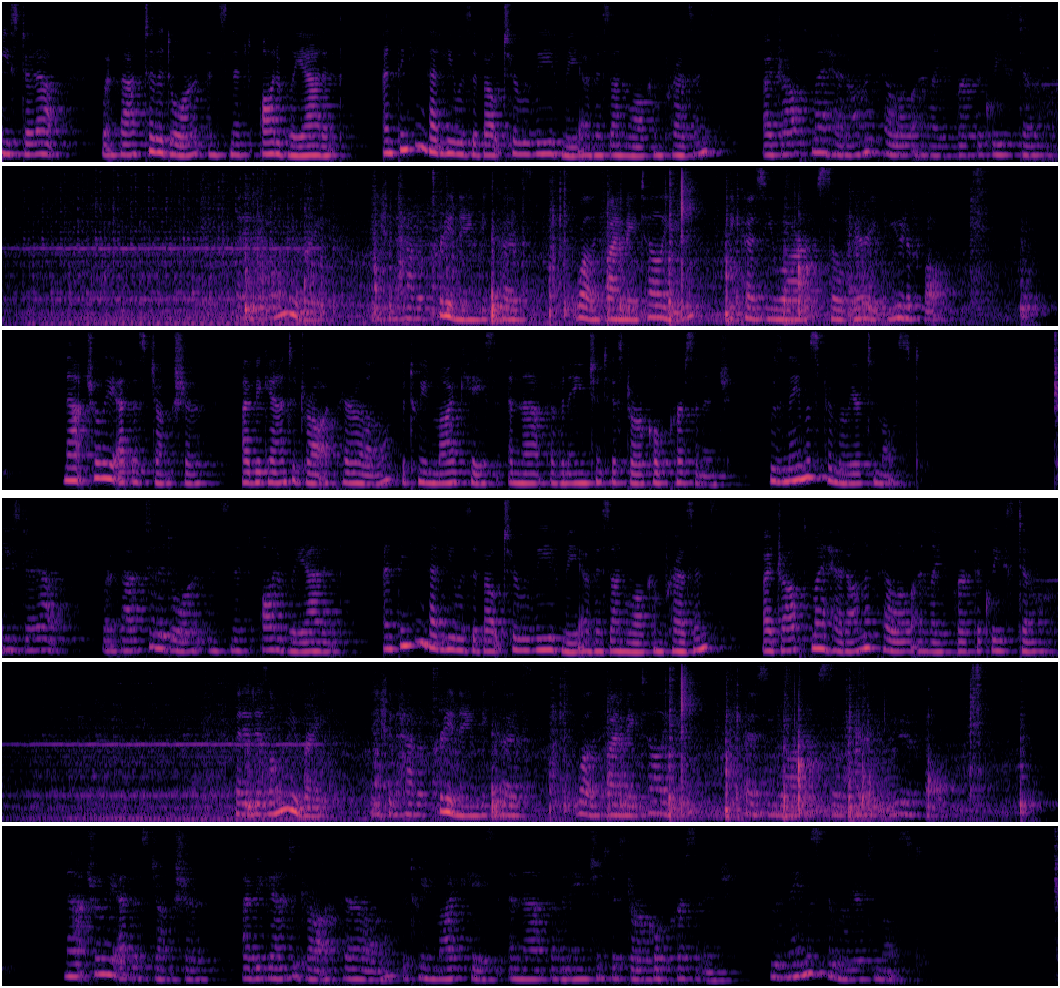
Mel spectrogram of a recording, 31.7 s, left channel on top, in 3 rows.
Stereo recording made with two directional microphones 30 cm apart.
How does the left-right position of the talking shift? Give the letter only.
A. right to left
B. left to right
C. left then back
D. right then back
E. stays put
D.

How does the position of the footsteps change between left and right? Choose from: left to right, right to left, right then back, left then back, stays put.
left to right.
